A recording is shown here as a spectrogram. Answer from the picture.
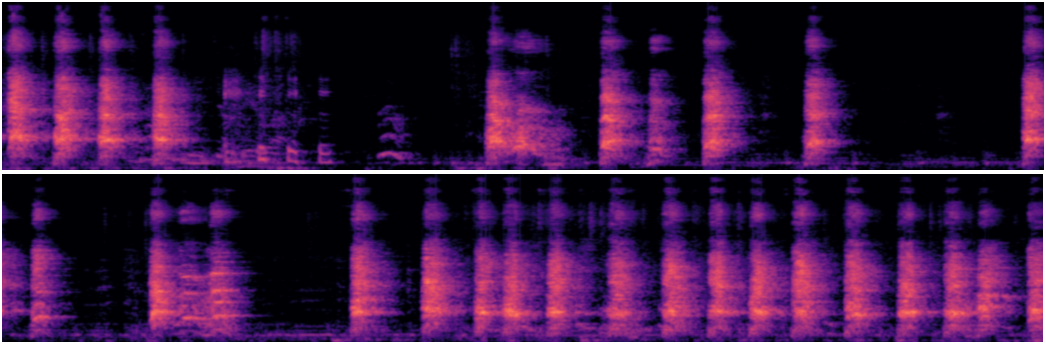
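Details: Shiba Inu barking repeatedly at Mario, sharp loud barks in rapid bursts, a few short gaps then a steady string of about ten barks roughly twice per second toward the end, with faint voices in the background.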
